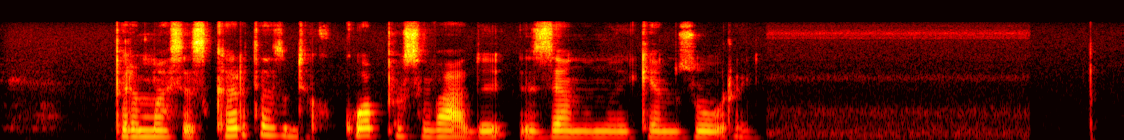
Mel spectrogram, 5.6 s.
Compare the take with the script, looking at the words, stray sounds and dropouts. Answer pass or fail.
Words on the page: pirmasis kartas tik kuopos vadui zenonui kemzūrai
pass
